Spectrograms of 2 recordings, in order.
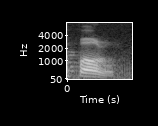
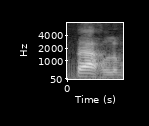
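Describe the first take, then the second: First: "pearl" said the English way, one syllable; English "pearl" with a long central vowel; English pronunciation. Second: "perle" said the French way, open E and throaty R; lower, firm French "perle"; French pronunciation. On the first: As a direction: say "pearl" as the English word, R barely sounded. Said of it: "In English we say pearl". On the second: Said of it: "but in French". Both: Shown as a demonstration.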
